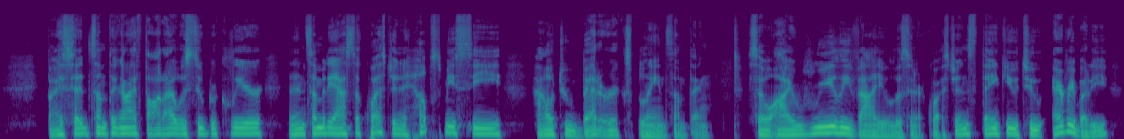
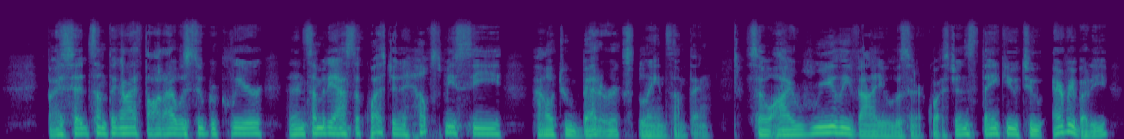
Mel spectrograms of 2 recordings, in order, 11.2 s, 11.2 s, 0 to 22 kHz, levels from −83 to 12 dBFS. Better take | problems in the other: first | garbled, watery; slightly; nothing above 11 kHz

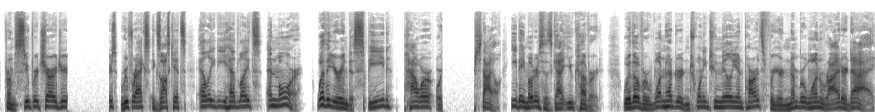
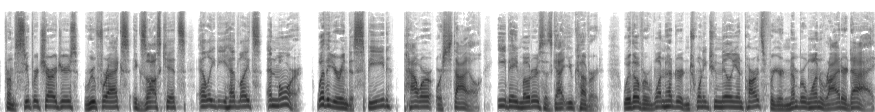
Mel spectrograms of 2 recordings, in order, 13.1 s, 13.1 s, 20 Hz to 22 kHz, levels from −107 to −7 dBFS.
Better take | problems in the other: second | audio freezing; at 1 s for 0.5 s and at 6.5 s

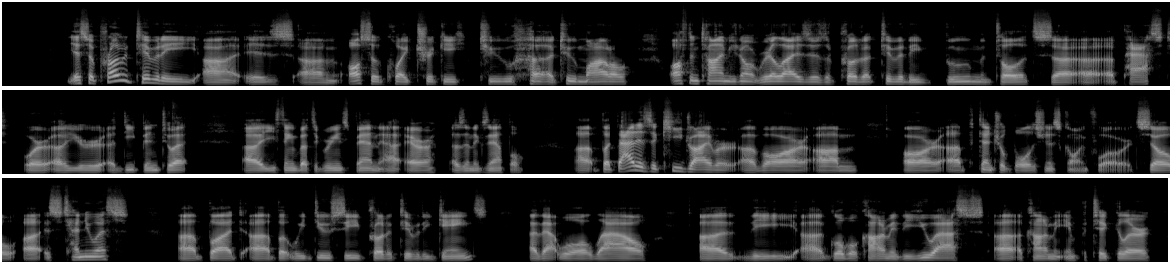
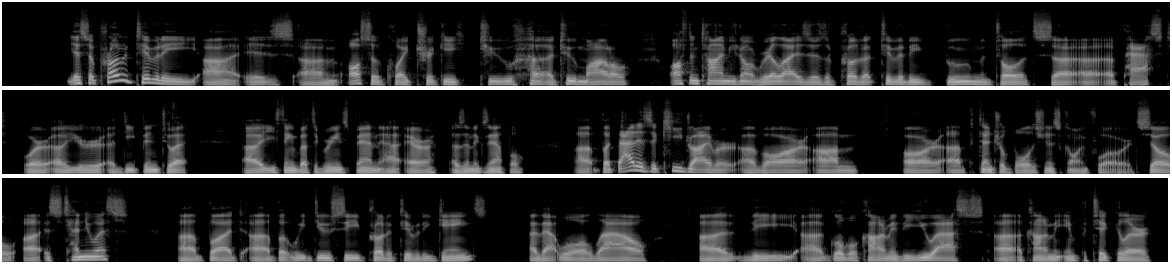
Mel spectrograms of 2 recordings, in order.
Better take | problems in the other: second | thin; somewhat; fading below 350 Hz

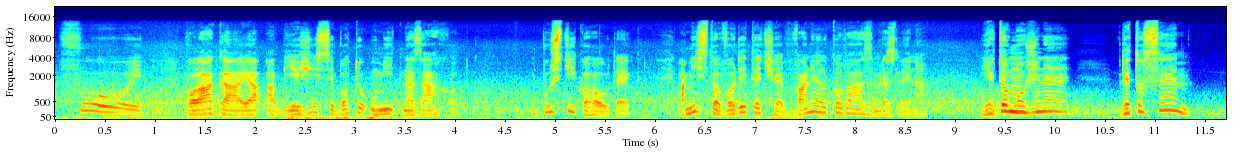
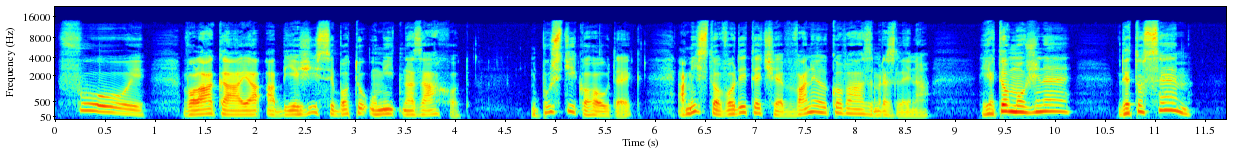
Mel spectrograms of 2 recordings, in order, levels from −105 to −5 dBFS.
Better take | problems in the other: second | rain or running water; noticeable; throughout; 15 dB below the speech

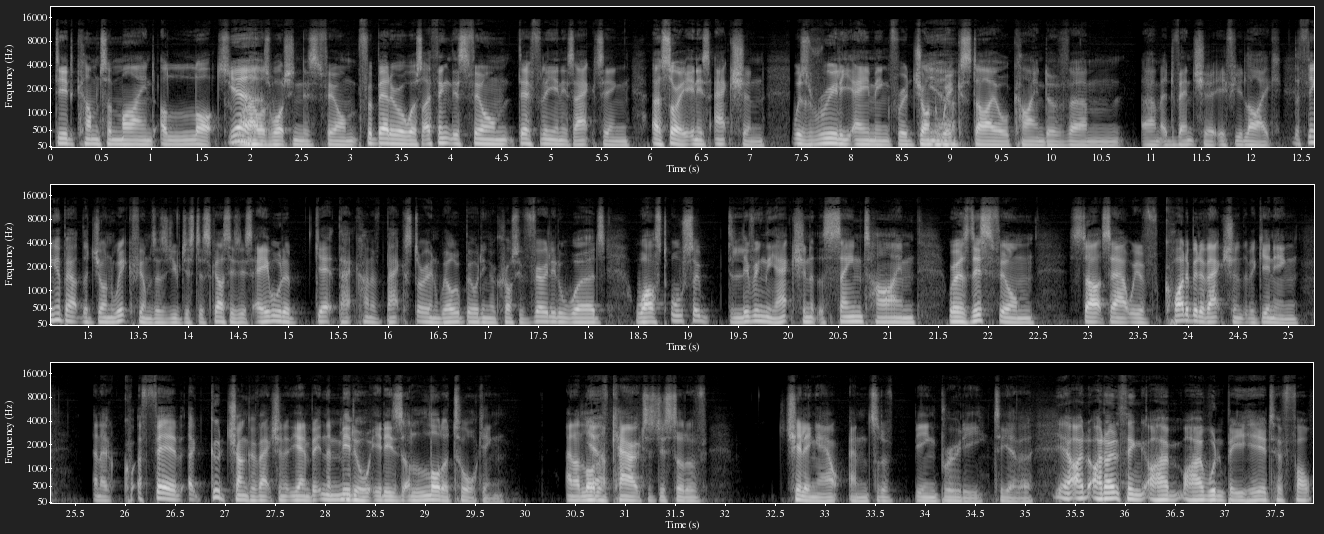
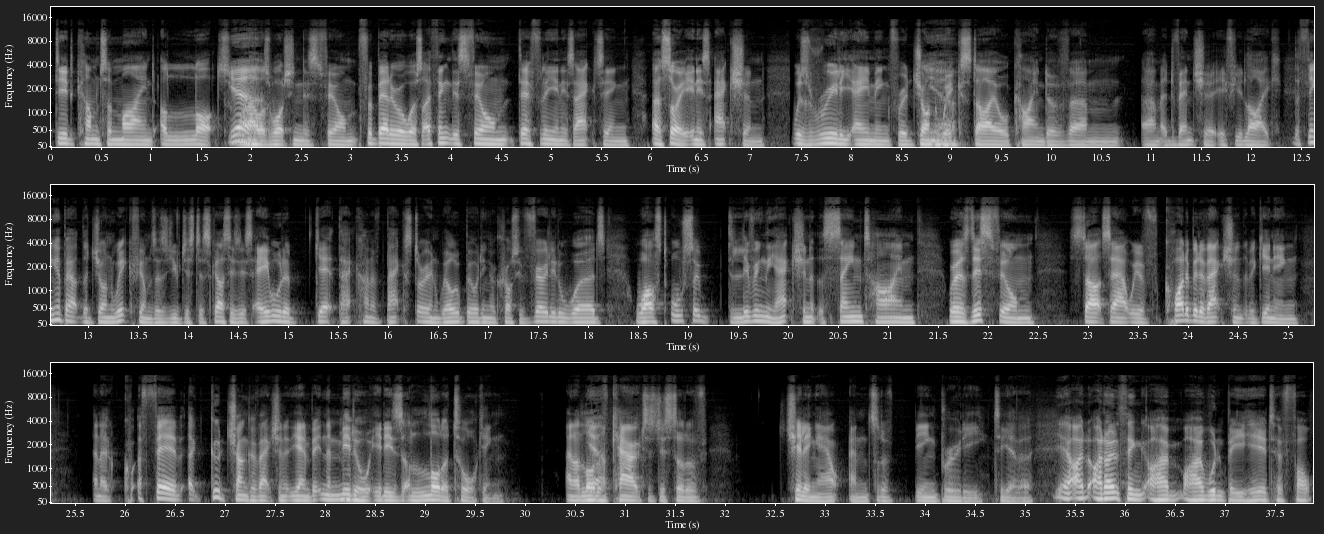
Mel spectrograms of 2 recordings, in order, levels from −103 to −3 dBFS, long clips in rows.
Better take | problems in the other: neither | none

